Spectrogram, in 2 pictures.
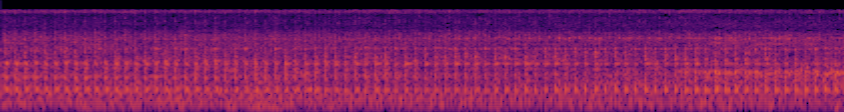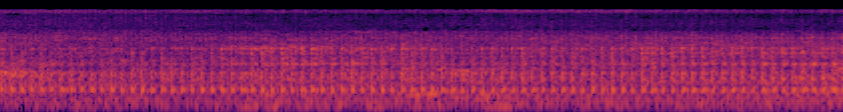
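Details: Van, oil changed last month, noise also heard accelerating: fast regular light knocking about four a second over a quiet engine; loose accessory belts slapping, not internal engine.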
